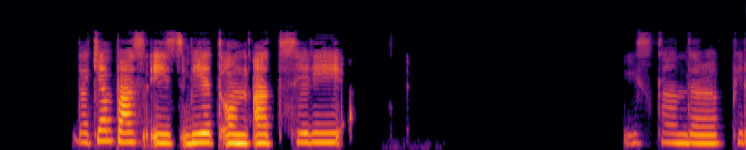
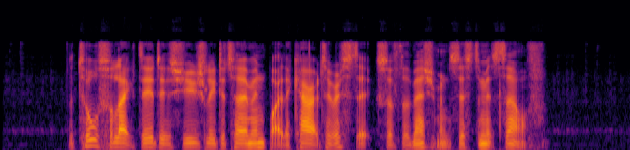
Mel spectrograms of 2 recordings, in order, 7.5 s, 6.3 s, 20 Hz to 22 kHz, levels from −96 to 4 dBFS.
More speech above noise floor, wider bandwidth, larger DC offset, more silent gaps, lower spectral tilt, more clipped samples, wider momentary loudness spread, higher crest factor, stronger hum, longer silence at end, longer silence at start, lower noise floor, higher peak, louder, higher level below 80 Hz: about the same, 47 dB vs 47 dB; first, 9.2 kHz vs 7.4 kHz; neither; first, 3.59-3.82 s, 4.45-6.22 s vs none; about the same, -4.5 dB/octave vs -3.5 dB/octave; neither; first, 16 LU vs 8 LU; second, 18 dB vs 24 dB; neither; second, 0 s vs 0.85 s; about the same, 0.75 s vs 0.7 s; second, -63 dBFS vs -72 dBFS; about the same, 0 dBFS vs -2 dBFS; first, -16 LUFS vs -24 LUFS; second, -68 dBFS vs -62 dBFS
